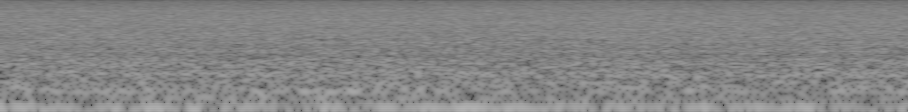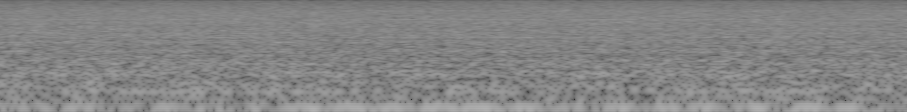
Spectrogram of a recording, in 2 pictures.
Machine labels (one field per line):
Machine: fan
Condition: normal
